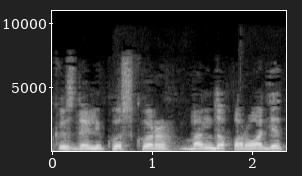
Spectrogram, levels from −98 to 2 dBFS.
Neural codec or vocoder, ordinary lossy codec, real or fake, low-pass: none; AAC, 32 kbps; real; 9.9 kHz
